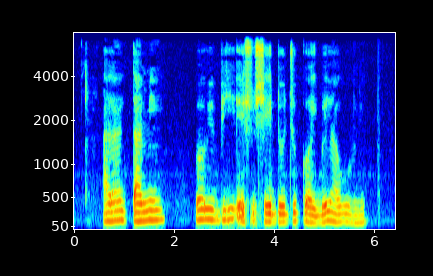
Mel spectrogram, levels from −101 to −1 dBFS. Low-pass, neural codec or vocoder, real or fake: 7.2 kHz; vocoder, 44.1 kHz, 128 mel bands every 512 samples, BigVGAN v2; fake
